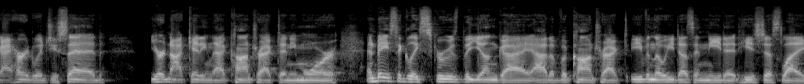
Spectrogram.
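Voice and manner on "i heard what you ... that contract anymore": usual speaking voice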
